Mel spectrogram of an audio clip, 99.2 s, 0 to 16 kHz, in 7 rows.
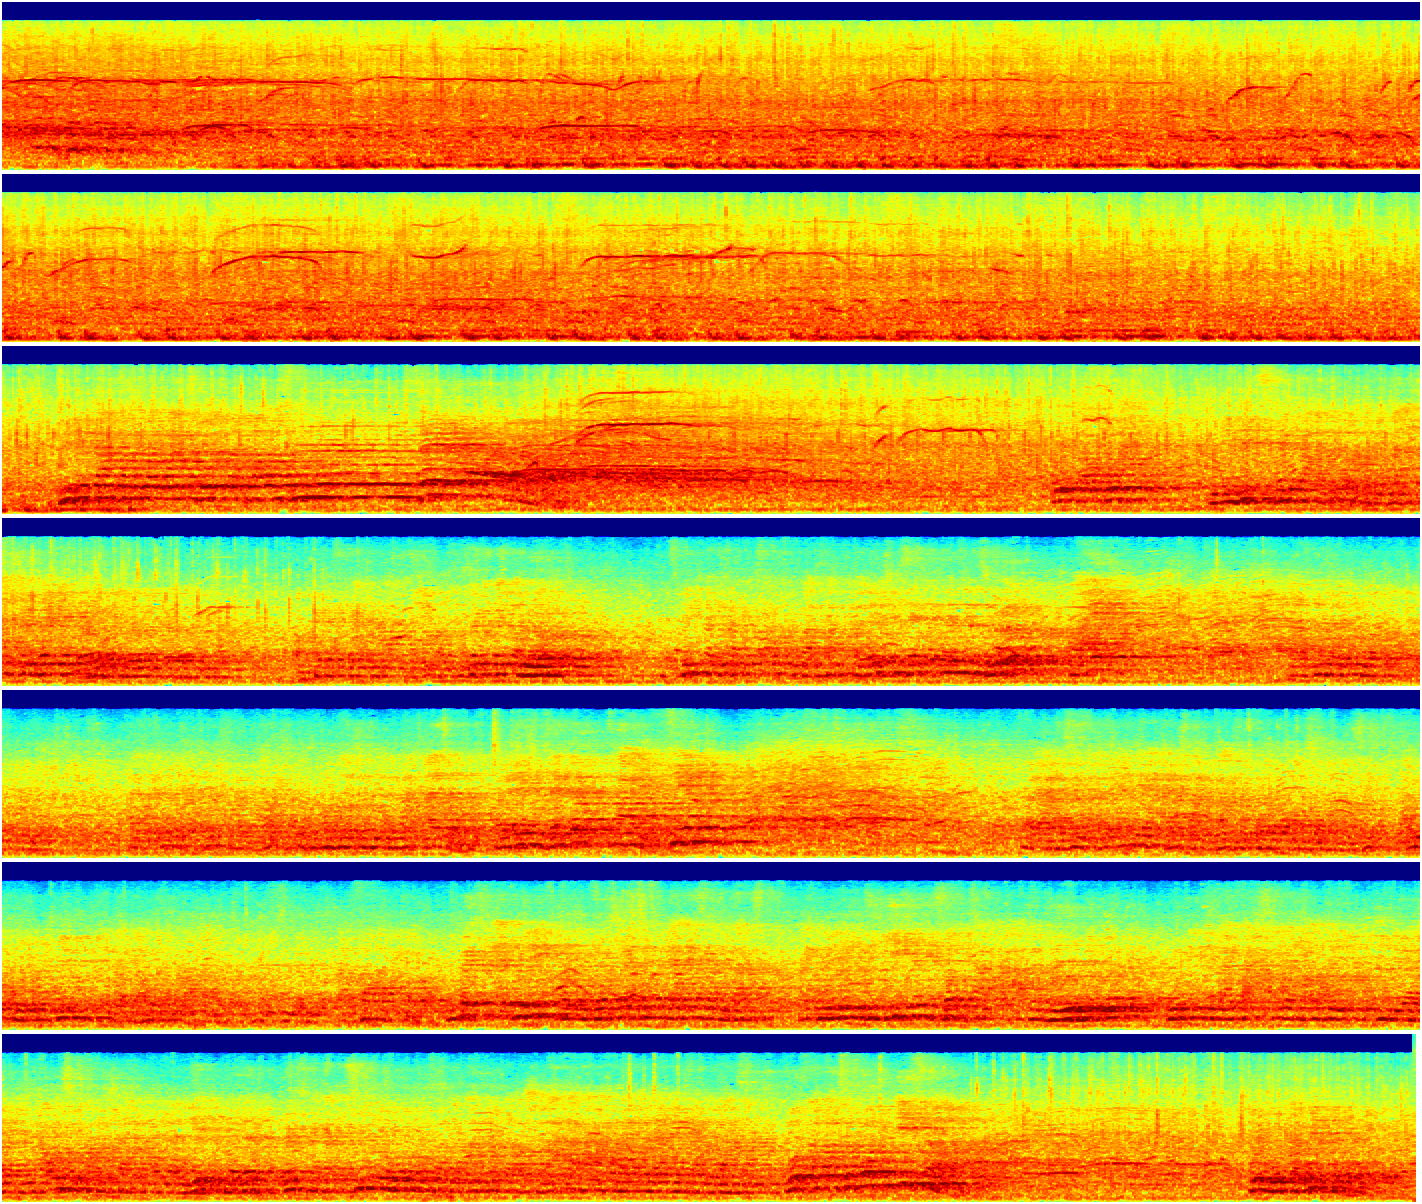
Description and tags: These recordings were made at the annual "Tag der Sachsen" (Saxony Fair) in Freiberg. Recordings were done on the main market square (Obermarkt), where a local radio station had set up a large stage for concerts and other events.
Recording was done with a Zoom H2, mics at 90° dispersion.
This is just after the main venue (a concert by the band "Sailor"), at around 11 PM, people are cheering frenetically, an announcer starts talking.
